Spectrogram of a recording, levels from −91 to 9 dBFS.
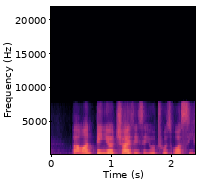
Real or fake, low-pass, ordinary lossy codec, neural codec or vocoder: fake; none; none; codec, 16 kHz, 0.2 kbps, FocalCodec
